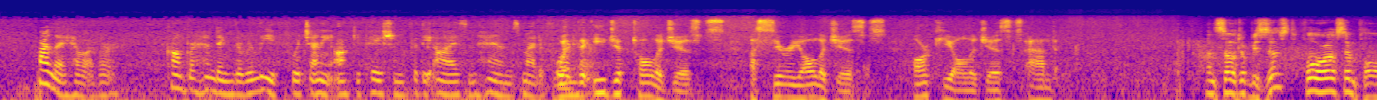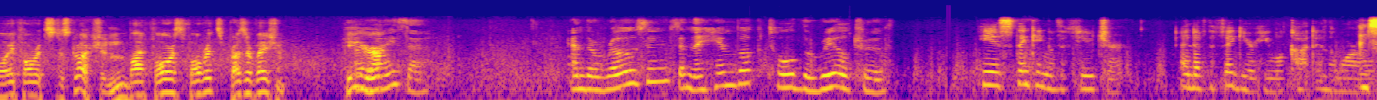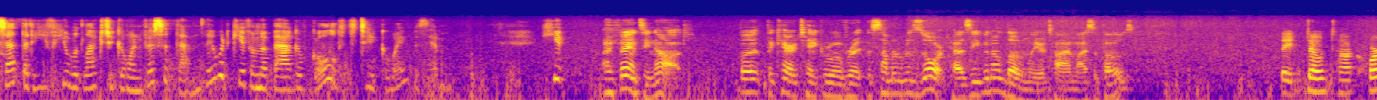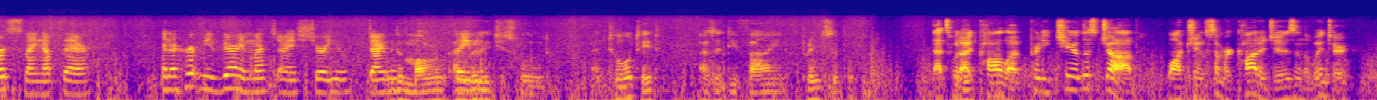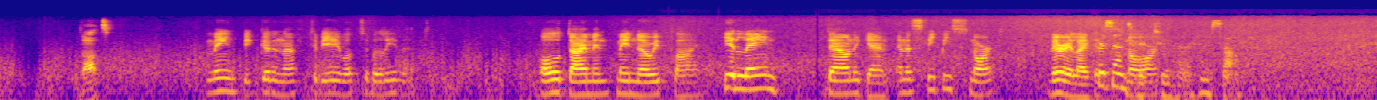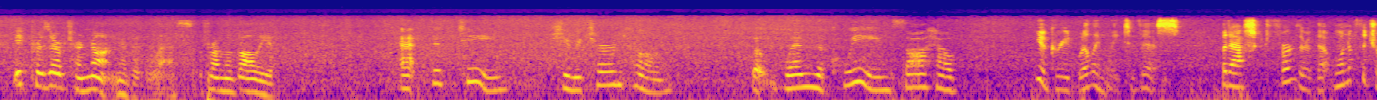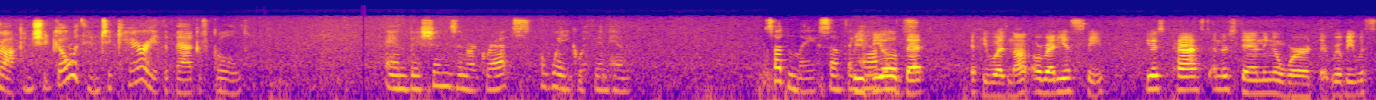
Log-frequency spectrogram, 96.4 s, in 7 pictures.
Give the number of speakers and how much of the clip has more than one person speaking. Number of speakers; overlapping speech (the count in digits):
9, about 4%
